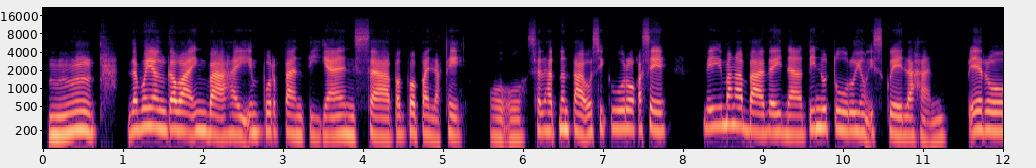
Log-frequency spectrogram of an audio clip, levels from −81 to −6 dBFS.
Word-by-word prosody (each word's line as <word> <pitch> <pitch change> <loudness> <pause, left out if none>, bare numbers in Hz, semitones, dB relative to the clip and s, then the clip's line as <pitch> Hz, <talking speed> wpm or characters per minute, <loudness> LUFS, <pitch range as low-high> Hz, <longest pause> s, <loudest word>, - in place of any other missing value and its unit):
Hmm, 185 +4 +1 0.4
alam 205 +3 +2
mo 230 - +1
yang 230 -2 +4
gawaing-bahay, 185 -5 +3
importante 185 -2 -2
yan 170 +1 0
sa 165 -2 +2
pagpapalaki, 175 -1 -2 0.3
oo, 150 -1 -6
sa 200 - -3
lahat 200 -1 -1
ng 220 +2 +1
tao 190 -2 +1
siguro. 220 +1 -1
Kasi 205 -1 0 0.5
may 235 +1 -2
mga 245 -2 +2
bagay 190 -2 +2
na 175 -1 0
tinuturo 215 -1 -1
yung 190 -2 -2
eskwelahan, 165 -5 -3 0.2
pero 205 0 +1
190 Hz, 120 wpm, -22 LUFS, 170-205 Hz, 0.5 s, yang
